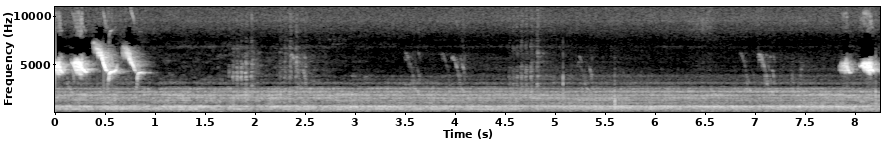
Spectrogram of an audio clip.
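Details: A common reed bunting sings early in the morning in April 2020: a brief, jerky phrase of a few high chirps, then a pause of several seconds before starting again, over a steady low background hum.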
